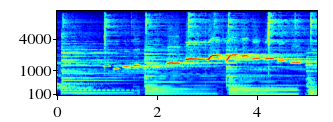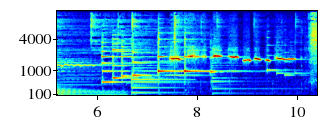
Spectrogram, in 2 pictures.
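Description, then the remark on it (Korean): A person whistles a wandering melody over a steady instrumental backing, the tune rising and falling with a few fluttery, uneven notes near the end. “아, 이 편음 소리가 잘 안 돼요.”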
